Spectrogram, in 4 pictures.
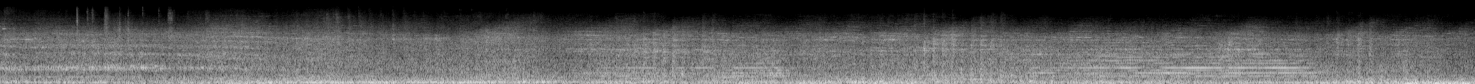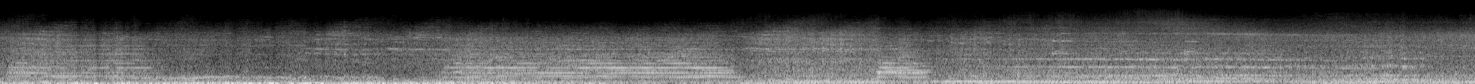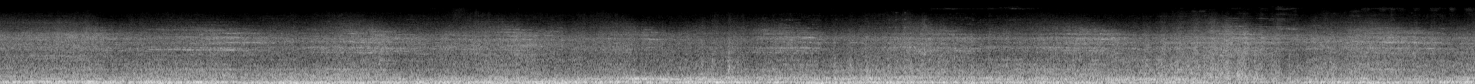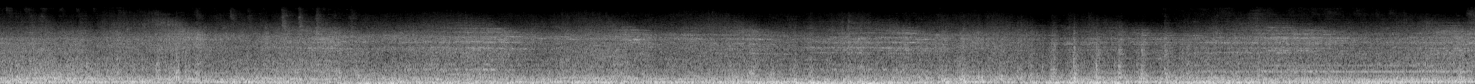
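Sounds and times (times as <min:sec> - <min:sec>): rail joint clacking: 0:00.0 - 0:16.2, 0:22.2 - 0:59.0
freight train wheels rumbling on rails: 0:00.0 - 0:59.0
train horn blast: 0:06.9 - 0:08.0, 0:10.3 - 0:13.3, 0:14.8 - 0:16.4, 0:19.2 - 0:22.2, 0:23.5 - 0:24.2, 0:24.8 - 0:29.1, 0:56.2 - 0:59.0.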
